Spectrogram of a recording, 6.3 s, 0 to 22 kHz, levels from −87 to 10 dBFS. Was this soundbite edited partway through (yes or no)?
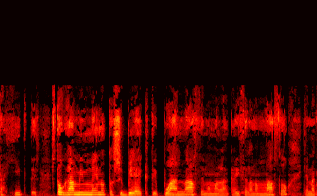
no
